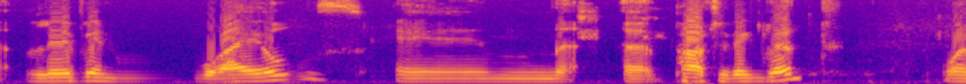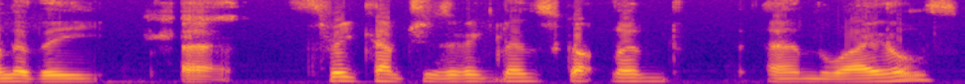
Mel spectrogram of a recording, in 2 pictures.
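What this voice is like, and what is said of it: London Cockney accent. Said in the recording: “I've kept my original London accent, so this is as near to Cockney as you're going to hear on the American radio”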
